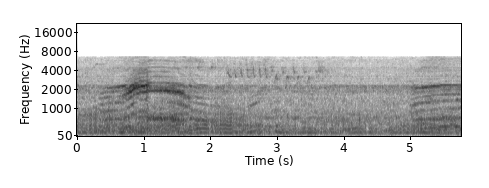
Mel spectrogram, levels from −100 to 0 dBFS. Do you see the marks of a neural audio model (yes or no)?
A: yes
